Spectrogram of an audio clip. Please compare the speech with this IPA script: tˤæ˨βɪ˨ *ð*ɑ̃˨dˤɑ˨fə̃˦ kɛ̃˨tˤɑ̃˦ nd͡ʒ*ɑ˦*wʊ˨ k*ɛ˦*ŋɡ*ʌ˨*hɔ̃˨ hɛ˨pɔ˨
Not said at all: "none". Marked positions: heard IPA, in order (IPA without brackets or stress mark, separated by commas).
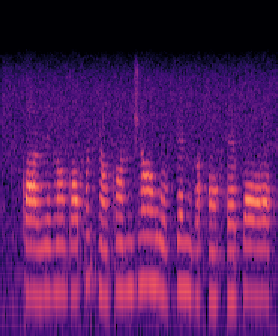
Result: ð, ɑ̃˦, ɛ˦, ʌ˨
